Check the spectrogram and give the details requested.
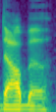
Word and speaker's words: Dabo: You said Dabo.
